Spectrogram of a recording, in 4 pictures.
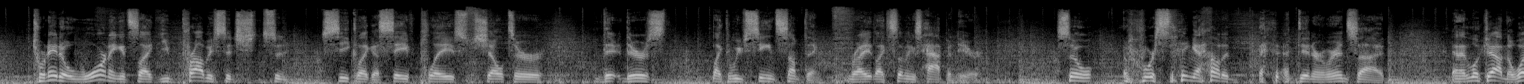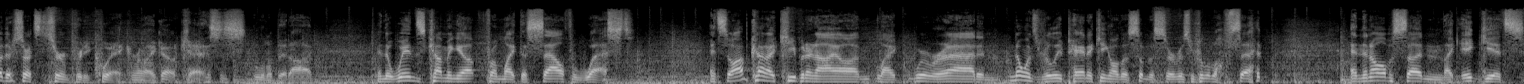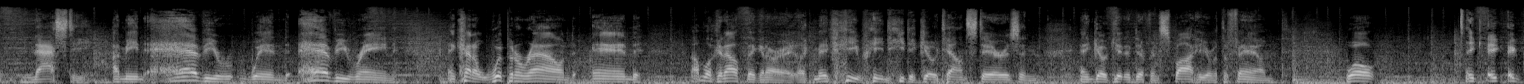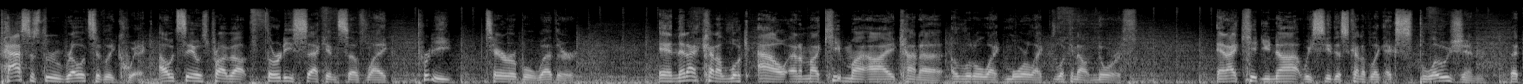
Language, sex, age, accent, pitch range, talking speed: English, male, 30-49, American, 110-140 Hz, 195 wpm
